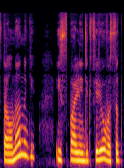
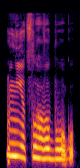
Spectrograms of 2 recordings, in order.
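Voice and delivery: slow, higher-pitched mild moan; groaning; 4 semitones higher, slower than usual. A narrator's reading. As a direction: drag it out plaintively. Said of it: "простонала Ольга". (медленно, с лёгким стоном)

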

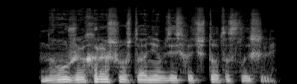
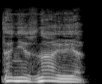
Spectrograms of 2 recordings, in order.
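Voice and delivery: put-on high-pitched, exasperated old woman; touch of helpless irritation; 7 semitones higher, slower than usual. A narrator's reading. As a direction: protest in mild vexation. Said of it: "всплеснула руками старуха в сердцах".

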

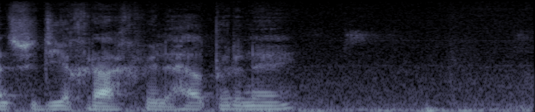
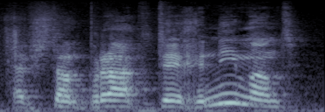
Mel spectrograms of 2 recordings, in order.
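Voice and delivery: frustrated outburst; 4 semitones higher, 7 dB louder than usual. Acted. Priest demands an answer.

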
